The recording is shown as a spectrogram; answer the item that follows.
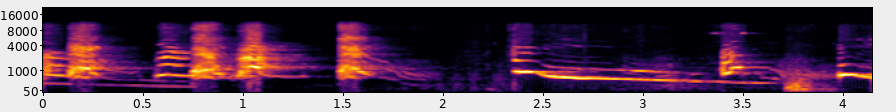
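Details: Pair of pet Shih Tzus singing: short yips and barks, then a long howl falling steadily in pitch, with a second dog chiming in with brief higher yelps.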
